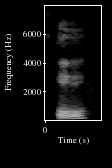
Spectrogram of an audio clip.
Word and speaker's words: hauts: And if you're a bit careful, you can hear that un haut commissionnaire and des hauts commissionnaires, well, clearly it is pronounced the same way. So you put the S at the end of both things here, okay, but then you don't pronounce them.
